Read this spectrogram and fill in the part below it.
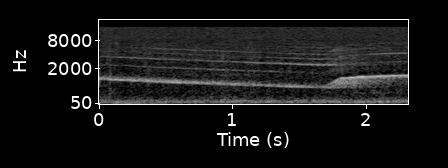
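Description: Emergency vehicle siren wailing outside an outdoor studio, a single sustained tone gliding slowly down then jumping back up, moderately distant over low traffic rumble.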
